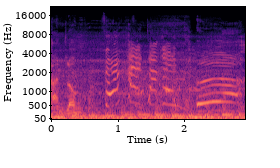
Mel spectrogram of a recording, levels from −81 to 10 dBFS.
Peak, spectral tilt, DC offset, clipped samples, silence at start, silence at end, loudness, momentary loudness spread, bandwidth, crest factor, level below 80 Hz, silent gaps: -2 dBFS; -6 dB/octave; under 0.1%; under 0.1%; 0 s; 0 s; -17 LUFS; 3 LU; 14.5 kHz; 14 dB; -22 dBFS; none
